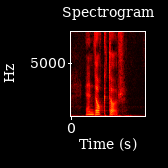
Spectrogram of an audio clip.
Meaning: 1. doctor; physician 2. doctor; person who has achieved a graduate degree such as a Ph.D. or a Th.D
- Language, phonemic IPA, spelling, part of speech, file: Swedish, /ˈdɔkˌtɔr/, doktor, noun, Sv-doktor.ogg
